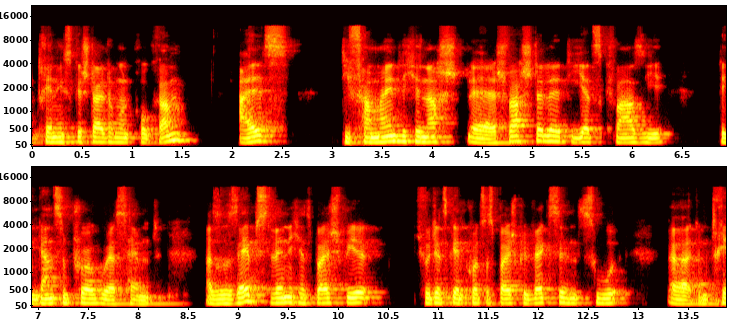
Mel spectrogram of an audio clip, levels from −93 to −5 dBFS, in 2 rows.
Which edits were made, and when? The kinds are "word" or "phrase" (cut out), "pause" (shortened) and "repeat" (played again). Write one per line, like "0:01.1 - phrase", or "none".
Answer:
none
